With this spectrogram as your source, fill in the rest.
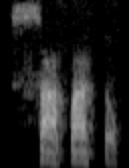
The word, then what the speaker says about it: zapato: And then we have Z, which is always pronounced like this. It's not pronounced like z. We don't make a buzzing sound with it. So the word shoe, for example, is repitan, zapato.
